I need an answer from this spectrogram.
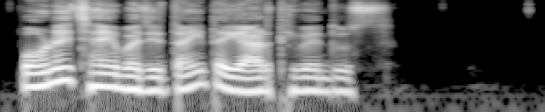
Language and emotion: Sindhi, neutral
